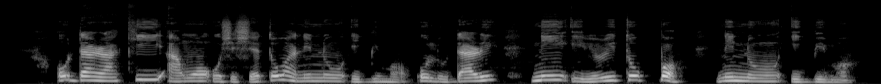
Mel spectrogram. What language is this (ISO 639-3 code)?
yor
